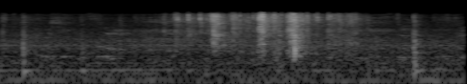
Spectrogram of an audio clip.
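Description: Baseball trading cards being flipped and shuffled by hand, with several sharp card snaps, the loudest about three seconds in.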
